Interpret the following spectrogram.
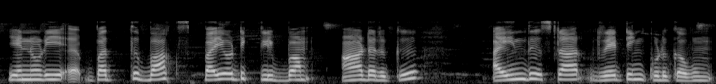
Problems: constant background noise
